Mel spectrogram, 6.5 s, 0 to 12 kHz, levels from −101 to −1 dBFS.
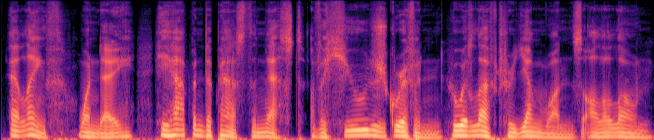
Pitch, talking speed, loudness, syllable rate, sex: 100 Hz, 200 wpm, -19 LUFS, 4.8 syllables/s, male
